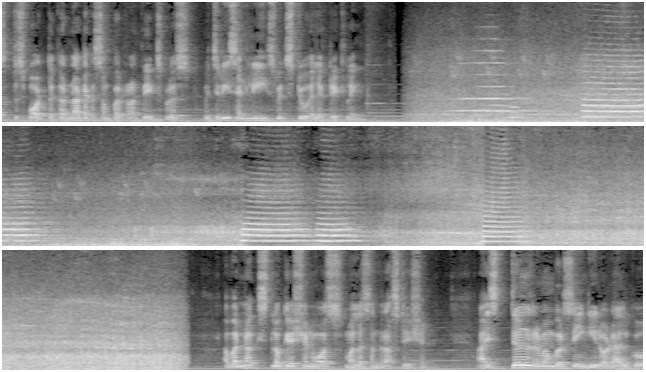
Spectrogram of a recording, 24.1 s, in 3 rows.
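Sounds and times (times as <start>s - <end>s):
train horn: 5.1s - 8.8s, 11.0s - 12.7s, 13.9s - 14.8s.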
